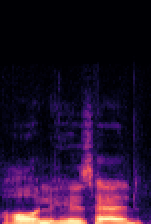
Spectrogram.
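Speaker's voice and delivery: slow, high, hollow echo; the hall echoes the curse, slow and hollow; ghostly echo. A narrator's reading. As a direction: let it hang like a far ghostly echo. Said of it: "echoed the dim hall".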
